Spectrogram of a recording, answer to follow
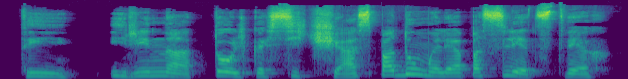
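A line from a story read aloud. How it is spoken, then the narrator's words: Snarling angrily. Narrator (Russian): Зло оскалился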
